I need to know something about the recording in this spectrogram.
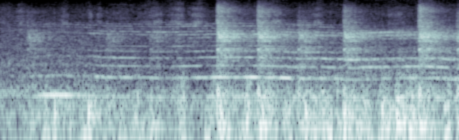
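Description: Dry-erase marker squeaking on a whiteboard as letters are written: a thin sustained squeal that sags slightly in pitch, with short scratchy strokes.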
